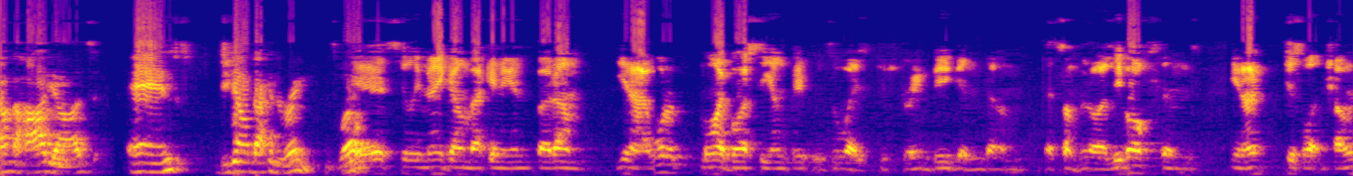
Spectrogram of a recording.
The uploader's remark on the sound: Sometimes things don't go exactly as planned, and that's exactly what happened during this interview. We faced a little technical glitch with the audio.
